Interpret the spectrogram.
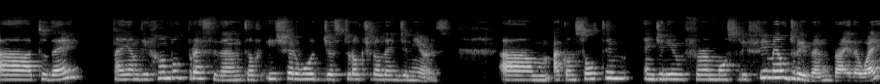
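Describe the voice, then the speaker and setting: A woman with a Spanish accent speaks at a moderate pace over a quiet background. Her voice sits fairly high and shows ordinary pitch variation. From Venezuela. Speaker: engineering firm president. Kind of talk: panel talk.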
